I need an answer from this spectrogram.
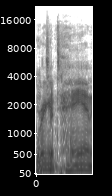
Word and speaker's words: orangutan: Unfortunately, one of the uh or the orangutane. I don't know how to say it. Rang rangutan is how they say it spelled, but I say rangutang cuz I'm from Tang there. I'll put a G.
